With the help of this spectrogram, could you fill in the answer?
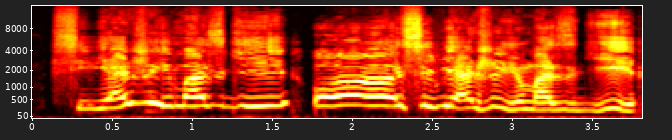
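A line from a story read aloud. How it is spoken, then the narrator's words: Shouted. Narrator (Russian): закричал японец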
